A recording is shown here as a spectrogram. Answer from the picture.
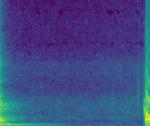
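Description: A man's speaking voice ends a sentence on a drawn-out syllable that fades away over about a second, followed by a pause of near silence before he starts speaking again near the end.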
